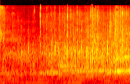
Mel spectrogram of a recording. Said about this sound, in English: Please welcome everybody that's watching online from all over the world. Give them a great hand clap.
